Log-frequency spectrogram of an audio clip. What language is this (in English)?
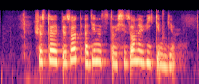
Russian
